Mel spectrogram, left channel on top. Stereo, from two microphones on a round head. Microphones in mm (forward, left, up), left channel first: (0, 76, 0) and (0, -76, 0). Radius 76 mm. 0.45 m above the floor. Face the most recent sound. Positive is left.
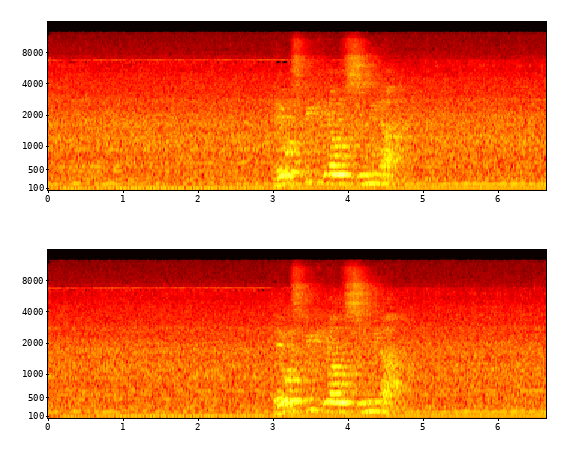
turn(degrees=-20)  # may be behind; listen again after turning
